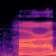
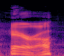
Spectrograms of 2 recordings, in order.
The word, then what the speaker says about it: Hara: Hara, not Hera.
